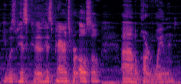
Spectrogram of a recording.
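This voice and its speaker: A man with a fairly low voice improvises a character description as a tabletop player. He talks casually and haltingly, feeling his way through it, over faint background music. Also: flat delivery. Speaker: player in a tabletop roleplaying game. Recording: music playing underneath.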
